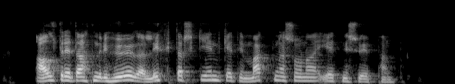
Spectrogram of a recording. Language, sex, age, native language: Icelandic, female, 18-19, Icelandic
